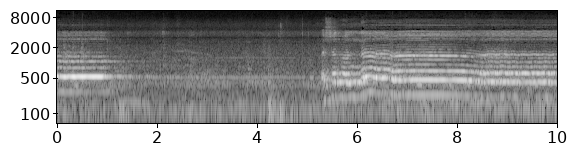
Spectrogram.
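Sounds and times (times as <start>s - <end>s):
man chanting a held note: 0.0s - 3.0s.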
